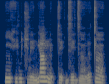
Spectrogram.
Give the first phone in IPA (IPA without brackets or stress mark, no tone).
ĩ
